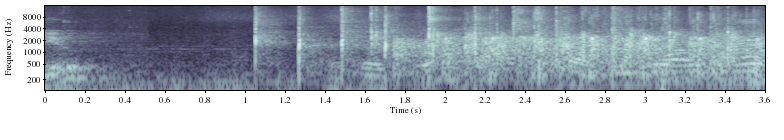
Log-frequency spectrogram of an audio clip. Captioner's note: applause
